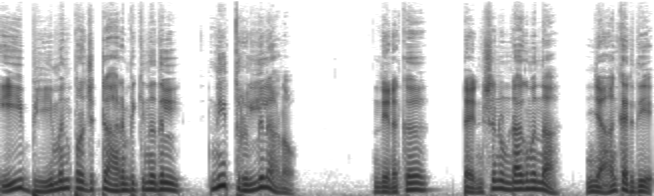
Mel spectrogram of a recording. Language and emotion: Malayalam, surprised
